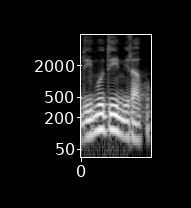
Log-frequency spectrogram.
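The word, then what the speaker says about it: לִמּוּדִים: 원어로는 리무딤이라고 발음하는 단어입니다.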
